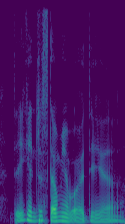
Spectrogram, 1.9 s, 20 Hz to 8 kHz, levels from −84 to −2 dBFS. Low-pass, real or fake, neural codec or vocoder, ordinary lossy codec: none; real; none; none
